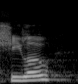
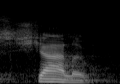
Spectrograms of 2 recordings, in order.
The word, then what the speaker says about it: Shiloh: In Israel, it's pronounced Shiloh, and so I may jump back and forth at times, but I'll try to stick with East Texas, Shiloh.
